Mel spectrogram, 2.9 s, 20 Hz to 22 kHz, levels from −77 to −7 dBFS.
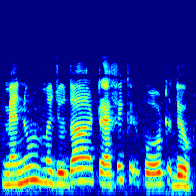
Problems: none marked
